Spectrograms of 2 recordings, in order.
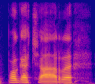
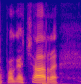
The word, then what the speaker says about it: Pogačar: Ringrazio Stefano che mi dice buongiorno, che bello sentirti la mattina, ma giustamente corregge anche la pronuncia perché è Pogačar, quindi riprendo un attimo la notizia, pagina 35 del Corriere della Sera, Pogačar.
